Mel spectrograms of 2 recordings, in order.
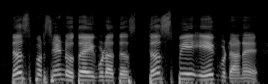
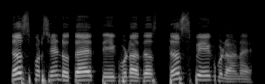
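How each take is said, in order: Both takes have the same delivery.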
